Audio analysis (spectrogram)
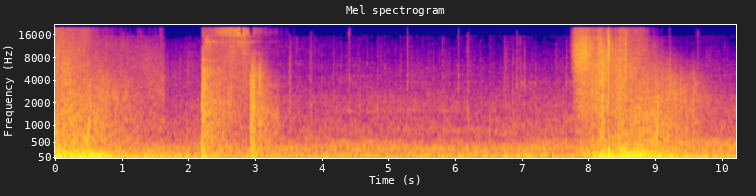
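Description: Confringo fire spells burst in the video game Hogwarts Legacy, three deep booming blasts at the start, middle and end over a rumbling low game background.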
